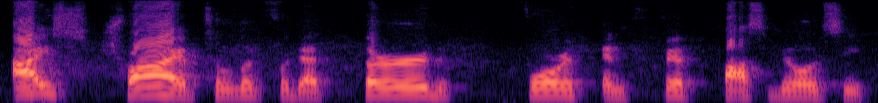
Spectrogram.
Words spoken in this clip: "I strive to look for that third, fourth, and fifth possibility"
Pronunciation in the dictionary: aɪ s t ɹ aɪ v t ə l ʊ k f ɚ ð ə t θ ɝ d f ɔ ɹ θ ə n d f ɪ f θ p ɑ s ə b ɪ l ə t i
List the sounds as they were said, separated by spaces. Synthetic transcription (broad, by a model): aɪ s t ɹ aɪ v t ə l ʊ k f ɚ ð ə t θ ɝ d f ɔ ɹ θ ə n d f ɪ f θ p ɑ s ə b ɪ l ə t i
